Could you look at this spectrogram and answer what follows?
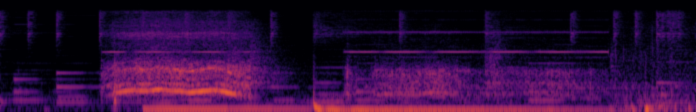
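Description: A power drill whirs in two bursts while assembling a sit-stand desk or gaming chair, the first rising and falling in pitch, the second longer and steadier, recorded close up in a quiet room.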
